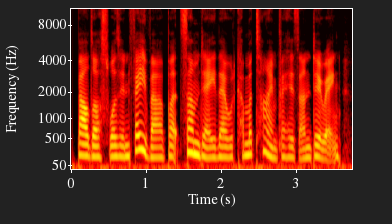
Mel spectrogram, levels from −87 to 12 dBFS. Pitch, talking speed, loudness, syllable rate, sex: 185 Hz, 225 wpm, -20 LUFS, 5.9 syllables/s, female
